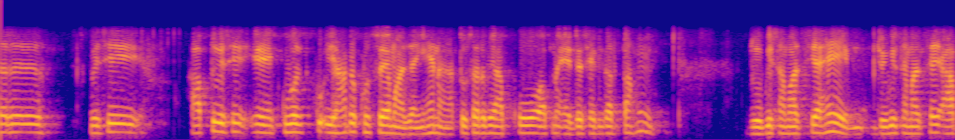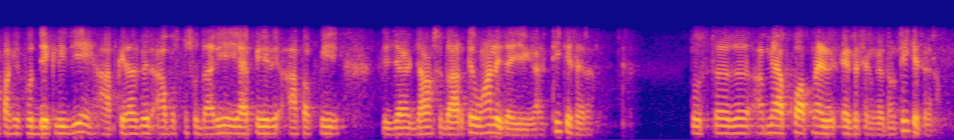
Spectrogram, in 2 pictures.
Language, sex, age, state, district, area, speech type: Hindi, male, 18-30, Madhya Pradesh, Betul, rural, conversation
